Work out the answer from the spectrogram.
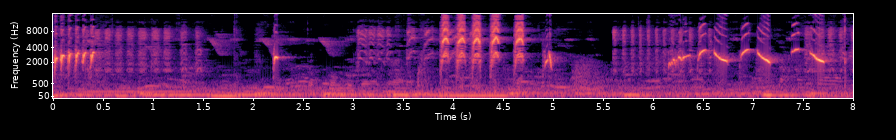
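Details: Greater green leafbird song for training a captive bird: buzzy chatter, a loud rattling trill series, then looping rising-and-falling whistled notes repeated several times, with a low background hum.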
